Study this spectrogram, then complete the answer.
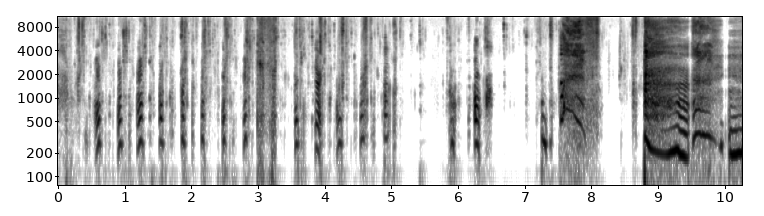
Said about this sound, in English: I love choking on him.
